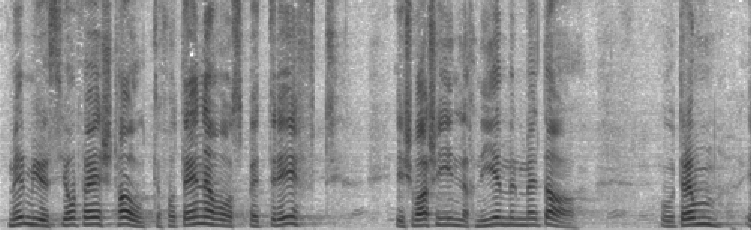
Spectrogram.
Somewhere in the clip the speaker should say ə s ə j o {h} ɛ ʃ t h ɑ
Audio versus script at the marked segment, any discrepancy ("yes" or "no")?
yes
